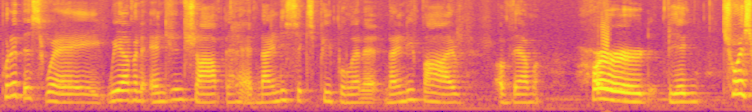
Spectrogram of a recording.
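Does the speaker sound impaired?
Yes: cleft palate and cleft lip; congenital, facial reconstruction at Lackland, mouth wired shut 12 weeks, over 30 years ago.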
